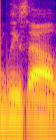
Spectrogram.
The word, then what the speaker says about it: Brissard: Brizard rhymes with Richard, as we Yes, just found out earlier.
